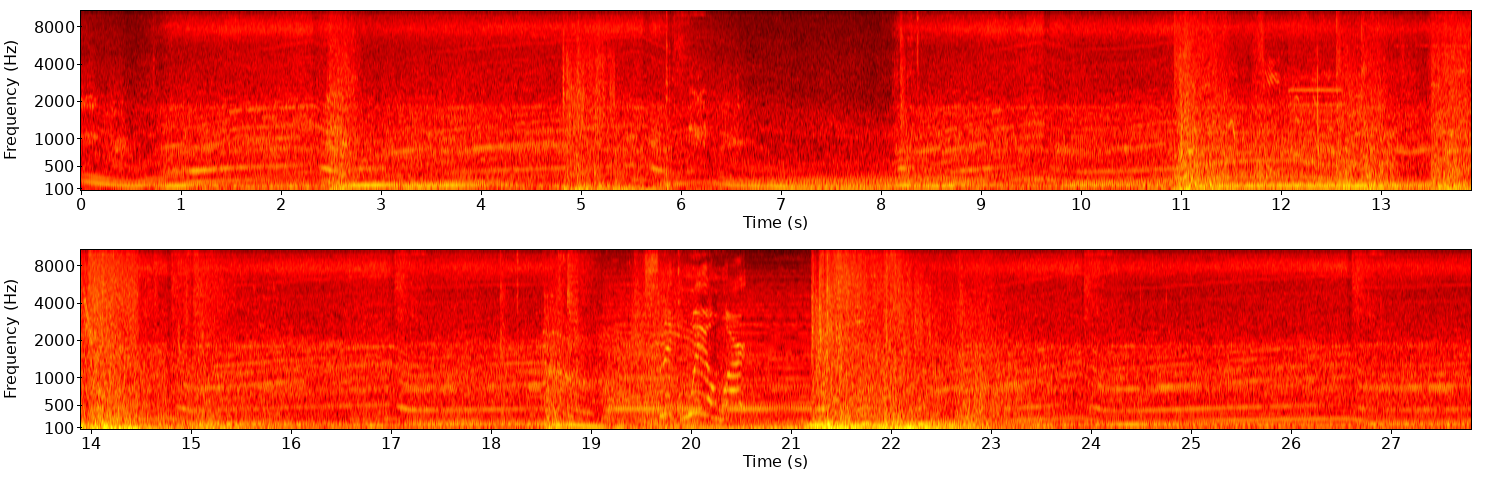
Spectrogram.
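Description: A sports car engine roars and revs up and down through gear changes.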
